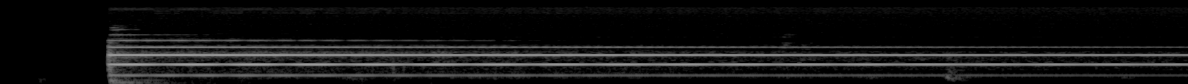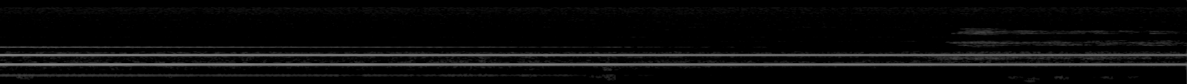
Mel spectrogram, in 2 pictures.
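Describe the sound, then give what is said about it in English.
A small meditation bell is struck once, producing a clear, pure ringing tone with steady overtones that lingers and slowly fades over many seconds, with no one speaking. “Let's start with a little bell. We'll follow it from the beginning to the end.”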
